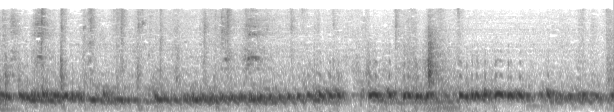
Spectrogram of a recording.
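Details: Home footage of a black grouse display: an unbroken low bubbling warble, pulsing rapidly, with a few quick hissing bursts and a faint higher note early on.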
